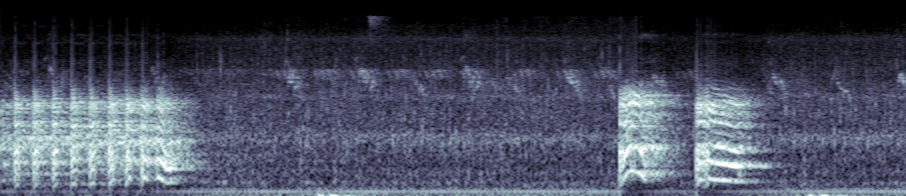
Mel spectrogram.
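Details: Tokay gecko, a giant house gecko, calling: a rapid run of about eight harsh, clicking pulses lasting a second, then after a quiet pause two loud, separate barking croaks with falling tones, over a steady low hum.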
